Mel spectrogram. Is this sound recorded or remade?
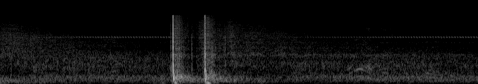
remade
